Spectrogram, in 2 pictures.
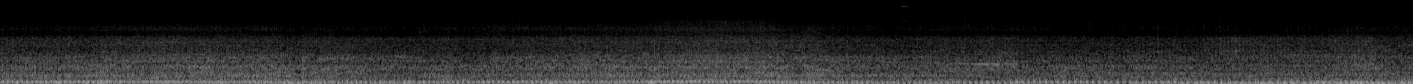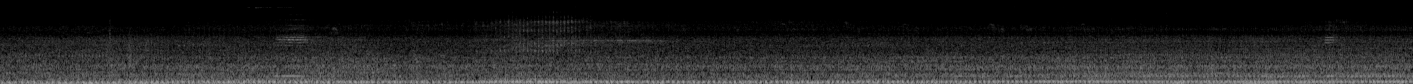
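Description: Steady motor-vehicle and road traffic noise: a continuous low engine hum under an even rush of road noise.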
